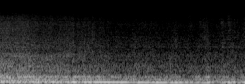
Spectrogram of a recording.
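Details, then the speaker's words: 1974 Corvette V8 that sputtered at the drag strip: a deep rumble that sags and wavers as the oil pressure gauge drops at warm restart, though the oil level is full. "so guys that hesitation is probably the engine locking up uh then again maybe the gauge is just acting up"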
